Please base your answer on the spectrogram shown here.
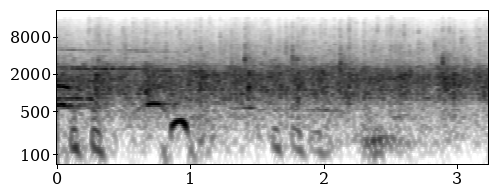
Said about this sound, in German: Danke vielmals für den Applaus.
